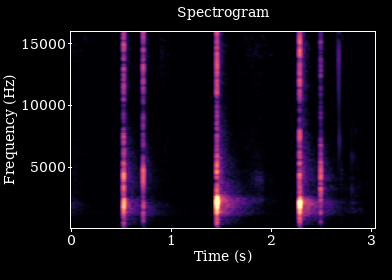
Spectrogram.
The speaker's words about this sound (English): Sitting in church or in a different venue and people are clapping. Nice, right? Really easy. Somebody gets all fancy, throws in the fancy clap.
